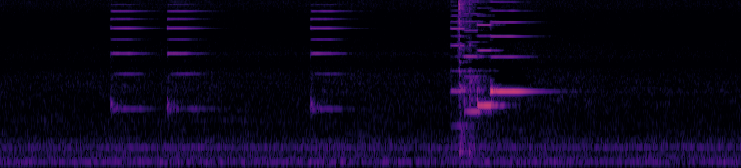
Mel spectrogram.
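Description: Oven control panel beeping as its keys are pressed: three short beeps while the preheat temperature is set, then, about four and a half seconds in, a louder and longer multi-note chime as baking starts. A faint steady hum sits underneath.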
